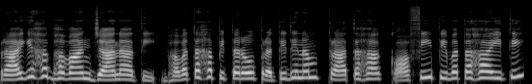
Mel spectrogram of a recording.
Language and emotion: Sanskrit, neutral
